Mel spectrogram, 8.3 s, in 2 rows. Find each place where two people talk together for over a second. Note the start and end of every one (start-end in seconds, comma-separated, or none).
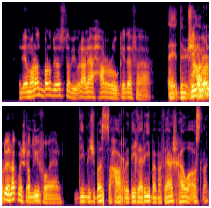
3.3-5.0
